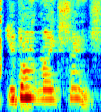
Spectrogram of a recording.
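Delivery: loud and high, fed up; angry shout. Real, not acted. Telling the tweeter off, angry loud shout. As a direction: yell it straight at him.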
